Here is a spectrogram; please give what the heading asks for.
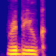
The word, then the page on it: rebuke: Indian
